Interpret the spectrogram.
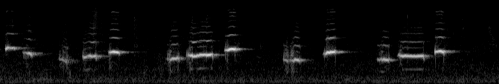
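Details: A female cockatiel kept as a pet and infatuated with a cuddly toy sings melodic whistled phrases, paired notes that rise then dip, grouped in bursts with short silences between, in a quiet room.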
